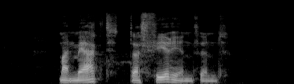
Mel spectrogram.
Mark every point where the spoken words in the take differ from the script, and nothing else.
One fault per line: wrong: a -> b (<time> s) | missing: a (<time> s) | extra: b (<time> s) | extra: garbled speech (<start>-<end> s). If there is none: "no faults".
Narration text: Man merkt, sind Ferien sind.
wrong: sind -> dass (1.3 s)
